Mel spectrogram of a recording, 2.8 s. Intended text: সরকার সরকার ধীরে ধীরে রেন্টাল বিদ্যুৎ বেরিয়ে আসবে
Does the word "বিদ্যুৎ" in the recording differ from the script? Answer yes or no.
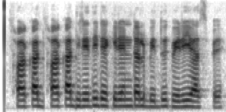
no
